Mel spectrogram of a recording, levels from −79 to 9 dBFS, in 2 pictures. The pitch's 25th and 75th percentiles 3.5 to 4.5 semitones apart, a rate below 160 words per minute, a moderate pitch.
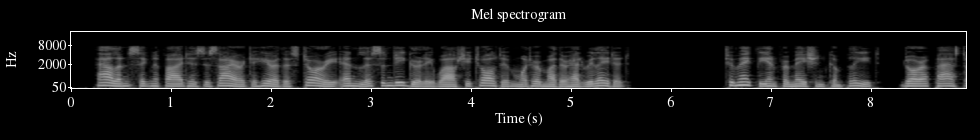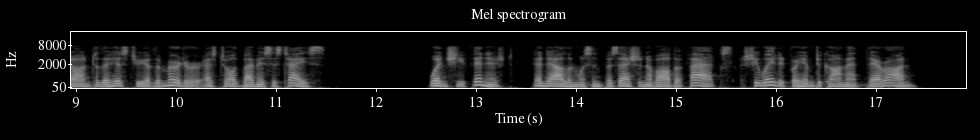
No: average, 3.9 semitones; average, 195 wpm; medium, 150 Hz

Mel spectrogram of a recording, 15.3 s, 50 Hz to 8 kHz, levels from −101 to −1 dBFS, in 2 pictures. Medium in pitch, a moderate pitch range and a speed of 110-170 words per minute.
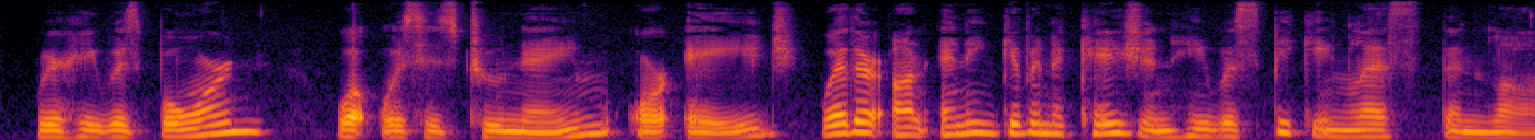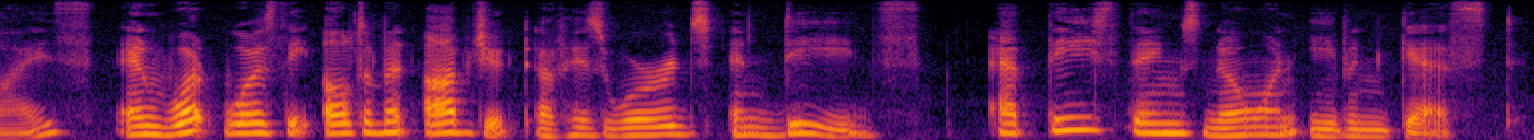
No: medium, 165 Hz; wide, 7.4 semitones; average, 150 wpm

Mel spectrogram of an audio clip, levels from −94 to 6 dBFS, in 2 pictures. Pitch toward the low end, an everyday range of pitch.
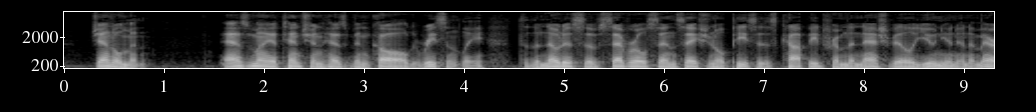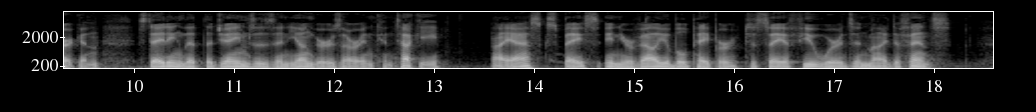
Yes: very low, 80 Hz; average, 3.8 semitones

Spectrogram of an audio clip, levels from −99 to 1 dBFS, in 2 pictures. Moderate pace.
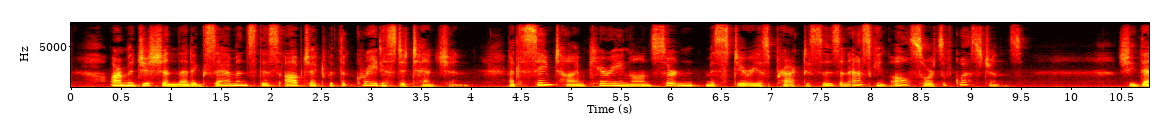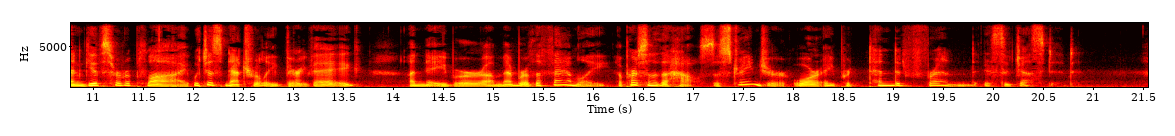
Yes: average, 160 wpm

